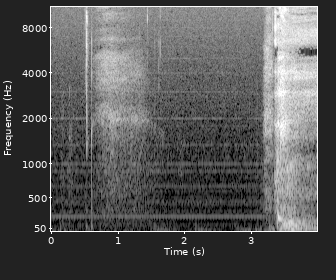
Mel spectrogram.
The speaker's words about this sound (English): I'm just waiting for your cough to be done.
